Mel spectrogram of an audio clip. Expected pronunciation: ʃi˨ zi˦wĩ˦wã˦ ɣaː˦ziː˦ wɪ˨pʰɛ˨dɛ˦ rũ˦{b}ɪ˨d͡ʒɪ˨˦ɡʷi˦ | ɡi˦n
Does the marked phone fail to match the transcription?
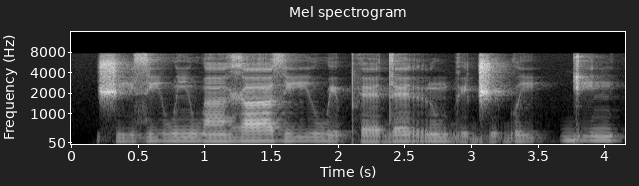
no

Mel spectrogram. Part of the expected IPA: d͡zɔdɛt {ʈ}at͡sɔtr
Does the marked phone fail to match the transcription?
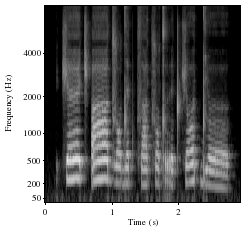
yes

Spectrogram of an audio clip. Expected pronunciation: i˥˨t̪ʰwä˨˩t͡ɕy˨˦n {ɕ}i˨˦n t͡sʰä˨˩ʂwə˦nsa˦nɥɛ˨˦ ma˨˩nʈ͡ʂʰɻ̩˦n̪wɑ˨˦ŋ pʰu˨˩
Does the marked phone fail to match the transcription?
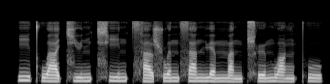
yes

